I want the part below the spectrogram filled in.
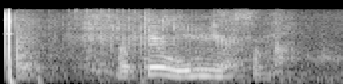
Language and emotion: Russian, neutral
